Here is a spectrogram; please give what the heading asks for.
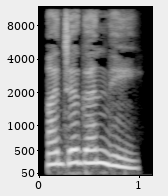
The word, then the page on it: ಅಜಗಂಧಿ: ajagandhi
